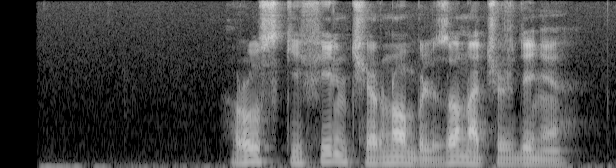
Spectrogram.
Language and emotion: Russian, neutral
